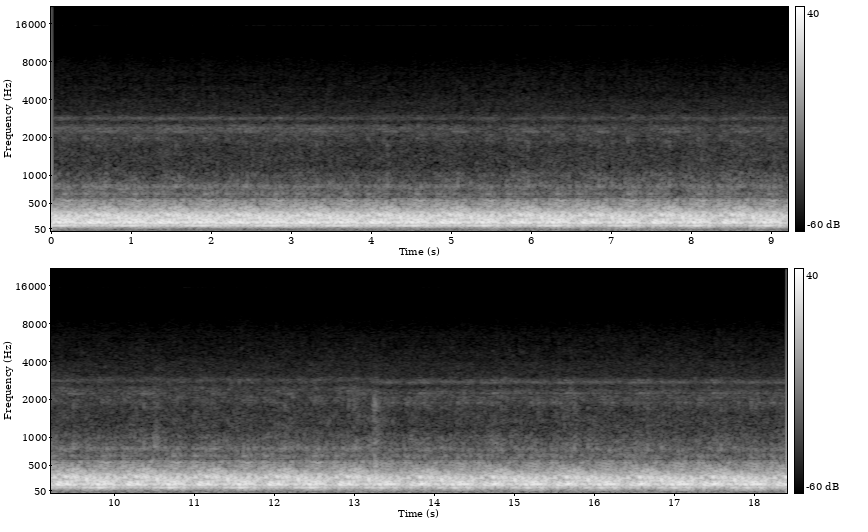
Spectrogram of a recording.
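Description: A jet engine roars with a steady low drone.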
